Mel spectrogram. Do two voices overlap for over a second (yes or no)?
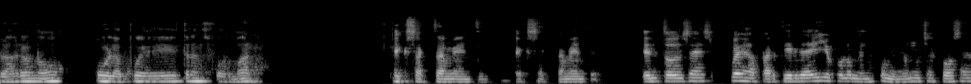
no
